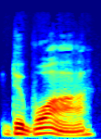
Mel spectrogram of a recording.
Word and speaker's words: Dubois: Your book is Subversive Witness, Scripture's Call to Leverage Privilege, Dominique Dubois Gilliard, G-I-L-L-I-A-R-D, right? – Yeah, I go with the U.S. Pronunciation of Du Bois because I'm but that's the right name because all three of my names are French, and so that would have been the right global pronunciation, but I'm named after W.E.B.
